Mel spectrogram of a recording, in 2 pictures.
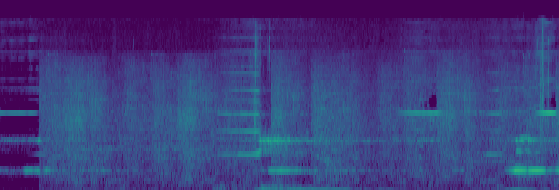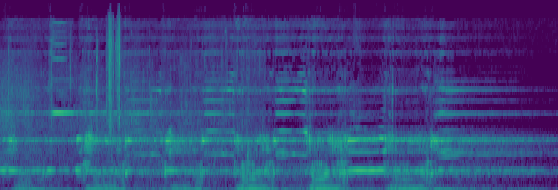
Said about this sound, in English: the Nightmare Machine, a musical instrument designed specifically for the creation of sinister and unsettling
